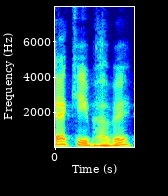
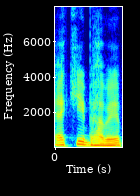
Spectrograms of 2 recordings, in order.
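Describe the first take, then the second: The two takes are said the same way.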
